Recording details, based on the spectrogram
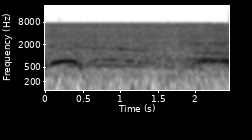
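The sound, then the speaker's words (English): Steady rushing water from a waterfall with a 520,000-liter pool at a zoo animal exhibit fills the scene, with a murmuring crowd of zoo visitors underneath and a couple of brief high calls or whistles rising over the din. “Zoo visitors get a close-up look at modern animals in their natural setting, complete with a 520,000-liter pool and waterfall.”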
